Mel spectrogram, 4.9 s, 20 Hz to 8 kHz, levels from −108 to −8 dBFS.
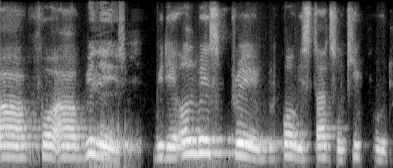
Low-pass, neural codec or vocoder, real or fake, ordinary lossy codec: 7.2 kHz; none; real; Opus, 16 kbps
